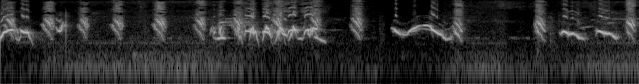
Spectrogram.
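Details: Black-naped oriole delivering a rapid string of clear looping whistles, rising and falling notes tumbling together, then slower separate slurred phrases after a short gap.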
